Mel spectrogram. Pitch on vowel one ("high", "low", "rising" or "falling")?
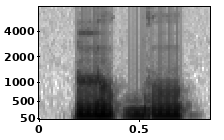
high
